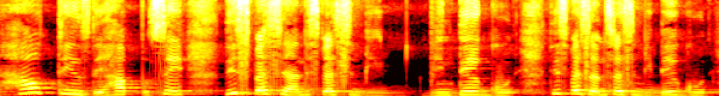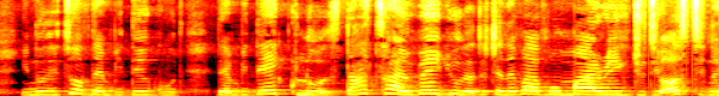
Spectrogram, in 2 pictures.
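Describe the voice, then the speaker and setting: A woman's voice: sits high, dark tone. A woman with a Nigerian accent giving casual gossip commentary, emphatic and repetitive, mixing in Pidgin.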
